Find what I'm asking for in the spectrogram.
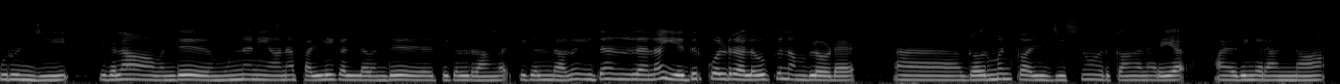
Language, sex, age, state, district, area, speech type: Tamil, female, 30-45, Tamil Nadu, Namakkal, rural, spontaneous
